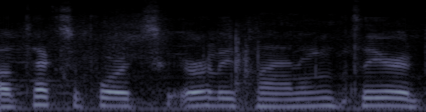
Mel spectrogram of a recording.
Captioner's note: speaking French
